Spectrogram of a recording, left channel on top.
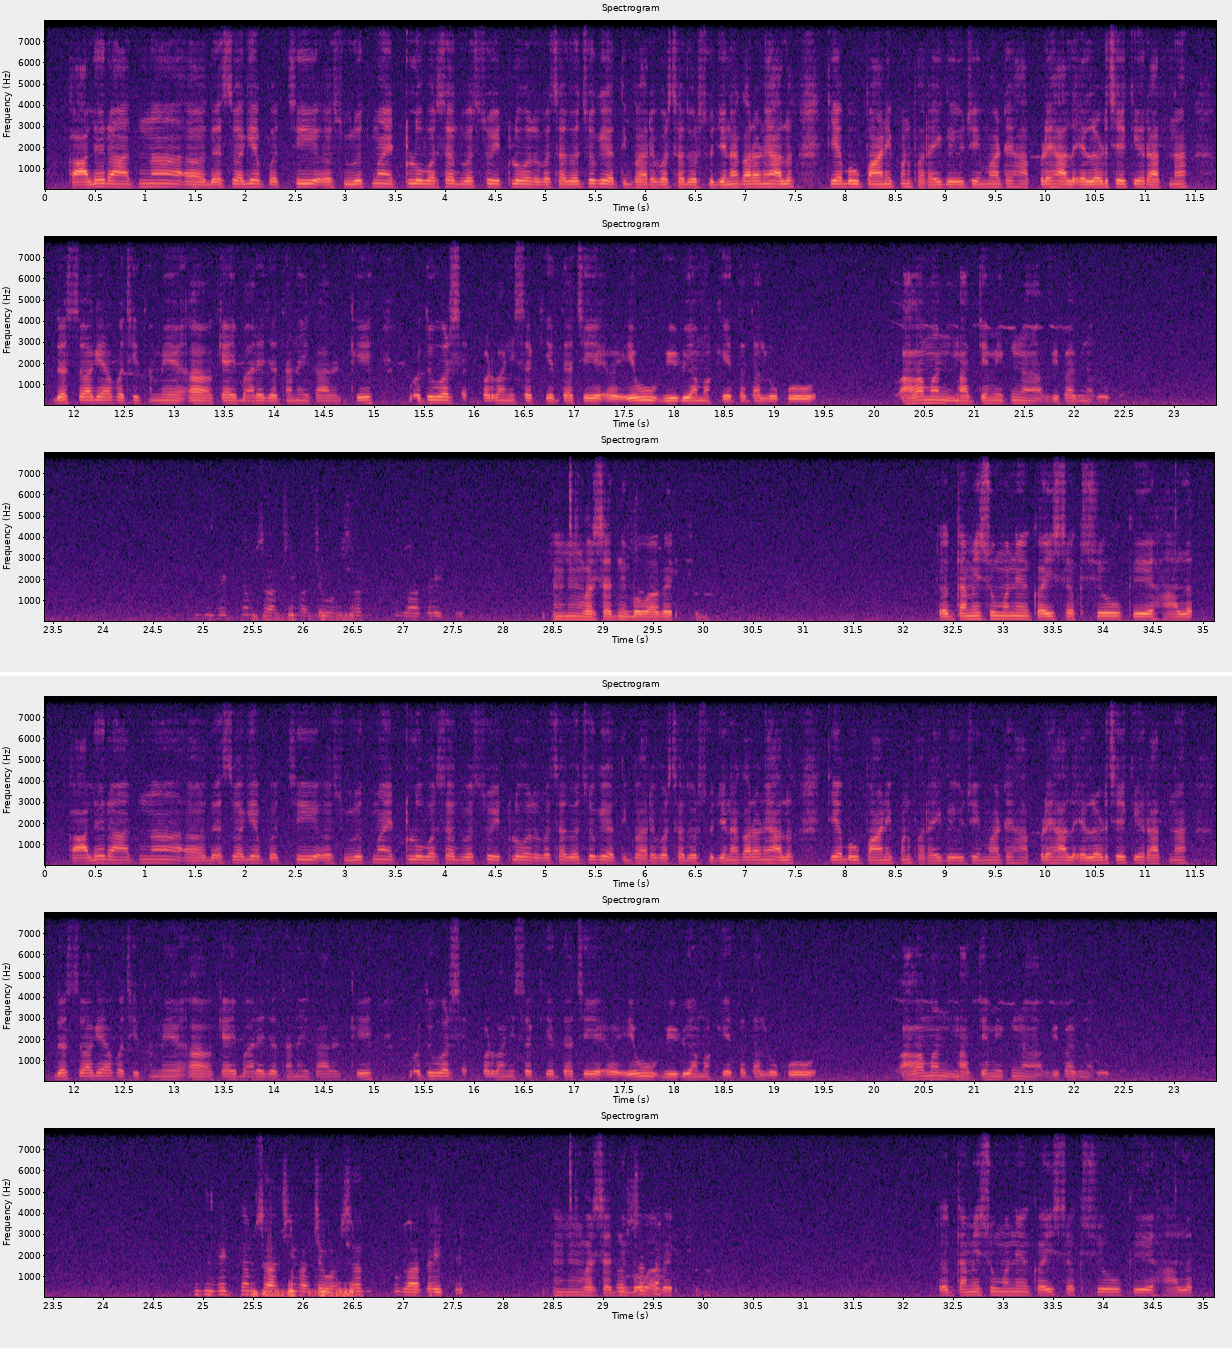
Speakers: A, on the left; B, on the right.
A: કાલે રાતના દસ વાગ્યા પછી સુરતમાં એટલો વરસાદ વરસ એટલો વરસાદ વ કે અતિ ભારે વરસાદ વરસ્યો જેના કારણે હાલ ત્યાં બહુ પાણી પણ ભરાઈ ગયું છે એ માટે આપણે હાલ એલર્ટ છે કે રાતના દસ વાગ્યા પછી તમે ક્યાંય બારે જતા નહ કારણ કે વધુ વરસાદ પડવાની શક્યતા છે એવું વિડયોમાં કેતા હતા લોકો હવામાન માધ્યમિક ના વિભાગના લોકો
B: હ એકદમ સાચી વાત છે વરસાદુ લાગાય છે
A: હમ વરસાદની
B: વરસાદના
A: બહ આગળ છે તો તમે શું મને કહી શકશો કે હાલ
